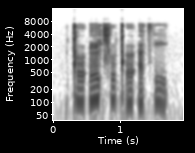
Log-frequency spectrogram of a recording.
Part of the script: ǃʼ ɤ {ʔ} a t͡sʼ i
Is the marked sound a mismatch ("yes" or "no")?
no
